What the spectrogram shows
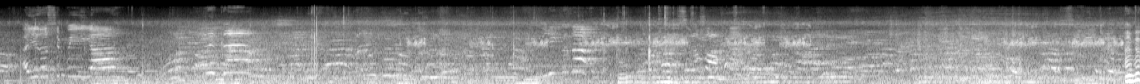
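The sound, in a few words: children playing noisily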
